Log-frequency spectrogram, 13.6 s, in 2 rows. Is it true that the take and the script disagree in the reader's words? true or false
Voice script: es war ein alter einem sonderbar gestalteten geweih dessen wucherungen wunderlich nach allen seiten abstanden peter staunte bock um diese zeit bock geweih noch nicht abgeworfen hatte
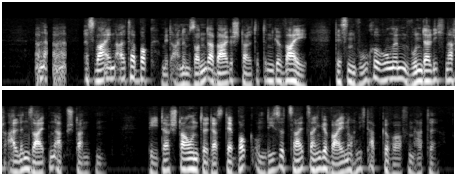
true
